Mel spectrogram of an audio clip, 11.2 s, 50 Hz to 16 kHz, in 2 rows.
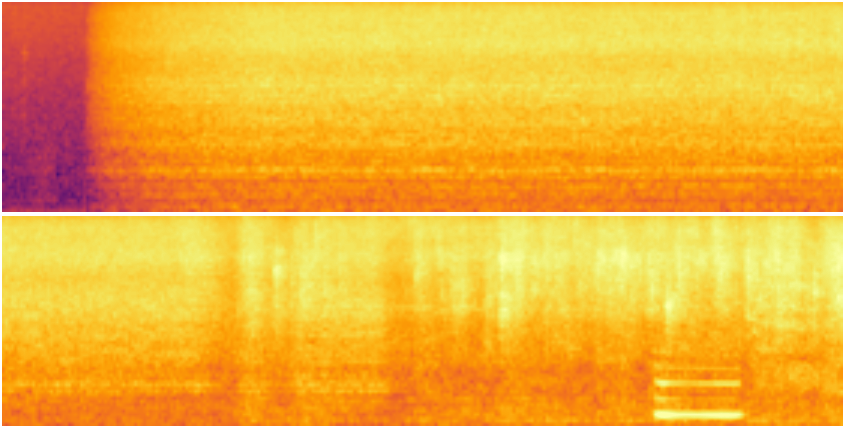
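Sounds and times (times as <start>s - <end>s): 
warm water pouring over hair as it is rinsed: 7.2s - 11.2s.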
